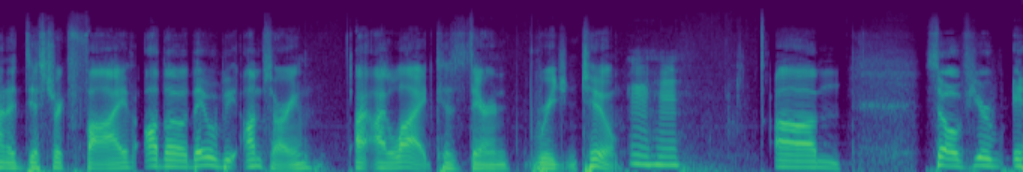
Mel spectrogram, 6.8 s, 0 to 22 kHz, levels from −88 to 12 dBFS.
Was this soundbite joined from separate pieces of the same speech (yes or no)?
no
